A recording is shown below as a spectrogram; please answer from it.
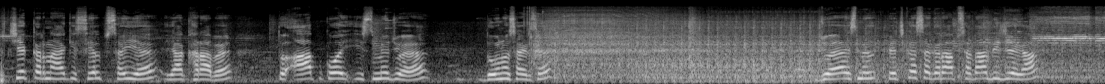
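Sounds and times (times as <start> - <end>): starter motor cranking engine: 5.2 - 10.2.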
